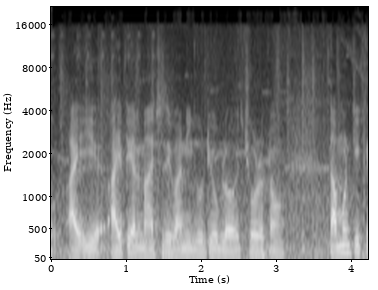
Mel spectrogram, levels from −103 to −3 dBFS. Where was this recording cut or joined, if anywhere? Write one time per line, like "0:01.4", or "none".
none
